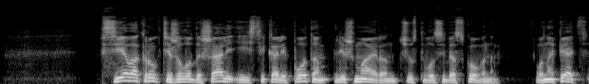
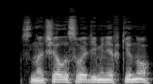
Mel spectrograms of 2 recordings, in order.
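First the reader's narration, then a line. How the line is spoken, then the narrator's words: Plain. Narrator (Russian): ответил Майрон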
